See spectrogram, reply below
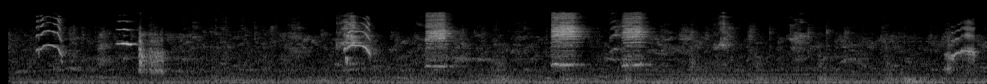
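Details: Rainbow lorikeet giving harsh screeching squawks in short separate bursts, some with rising-falling tone, spaced a second or two apart over a faint background hum.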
